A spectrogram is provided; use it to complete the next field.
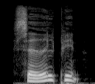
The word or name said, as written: saddelpind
